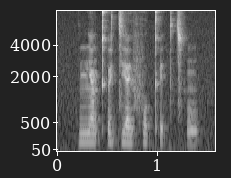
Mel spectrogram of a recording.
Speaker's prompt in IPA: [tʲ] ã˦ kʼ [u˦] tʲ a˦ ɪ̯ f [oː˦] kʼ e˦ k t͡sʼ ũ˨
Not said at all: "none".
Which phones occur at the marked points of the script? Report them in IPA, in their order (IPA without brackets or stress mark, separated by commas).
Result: nʲ, ʏ˦, o˦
